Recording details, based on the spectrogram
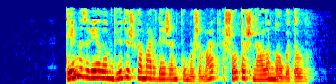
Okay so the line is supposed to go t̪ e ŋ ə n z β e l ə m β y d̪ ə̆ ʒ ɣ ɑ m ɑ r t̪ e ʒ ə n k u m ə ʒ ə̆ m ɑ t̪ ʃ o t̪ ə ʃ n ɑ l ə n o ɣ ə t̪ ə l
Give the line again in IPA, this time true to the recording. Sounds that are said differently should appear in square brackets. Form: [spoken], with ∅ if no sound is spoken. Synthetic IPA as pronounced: t̪ e ŋ ə [∅] z β e l ə m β y d̪ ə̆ ʒ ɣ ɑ m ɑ r [d̪] e ʒ ə n [p] u m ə ʒ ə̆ m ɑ t̪ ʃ o t̪ ə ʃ n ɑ l ə n o ɣ ə t̪ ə l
